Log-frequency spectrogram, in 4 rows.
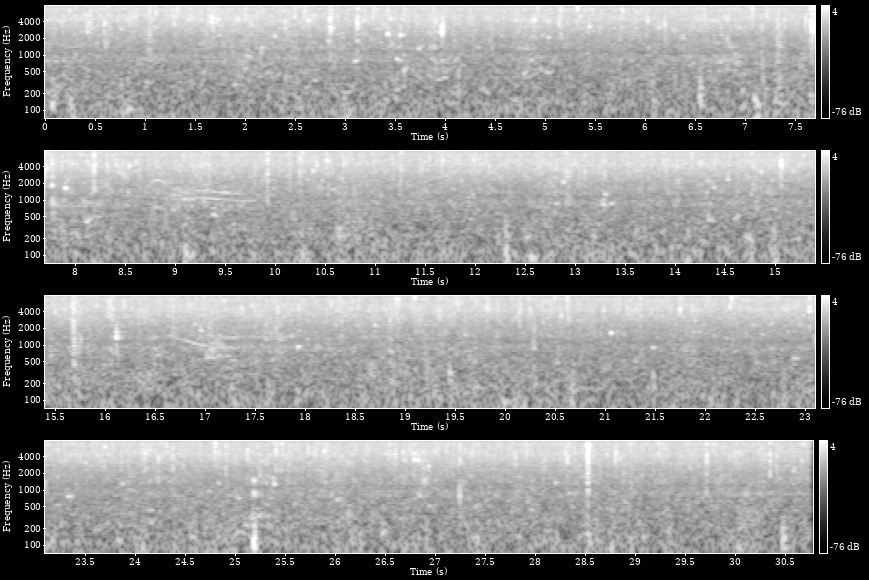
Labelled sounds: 8.5	9.6	killer whale, Bigg's (transient), 0.91 to 1.5 kHz
16.7	17.1	killer whale, Bigg's (transient), 0.94 to 1.4 kHz

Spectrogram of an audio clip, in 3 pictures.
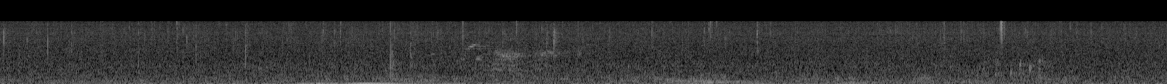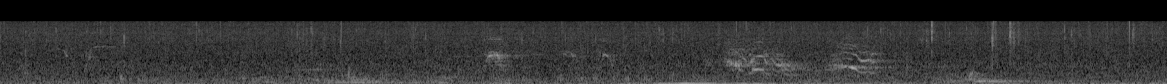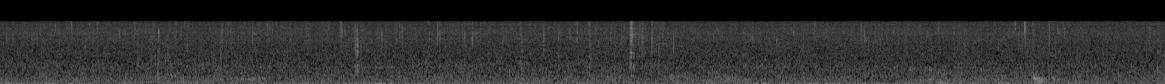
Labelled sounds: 4.9	5.3	humpback whale, 1.2 to 1.8 kHz
12.6	12.8	humpback whale, 2.0 to 2.3 kHz
16.5	16.8	humpback whale, 1.1 to 1.8 kHz
18.9	19.7	humpback whale, 0.78 to 1.4 kHz
20.0	20.5	humpback whale, 0.78 to 1.3 kHz

